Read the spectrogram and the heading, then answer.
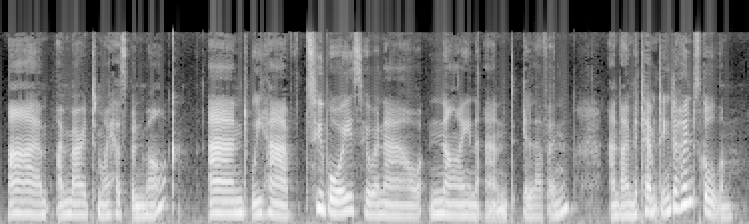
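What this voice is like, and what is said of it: English Yorkshire accent. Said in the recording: “I noticed that accent. So you're from England. ... I'm from England, from Yorkshire.”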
